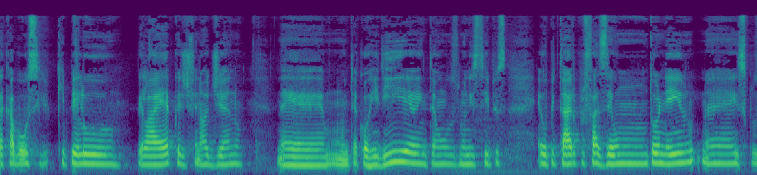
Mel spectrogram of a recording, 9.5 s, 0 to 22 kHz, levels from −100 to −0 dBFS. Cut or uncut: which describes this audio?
uncut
